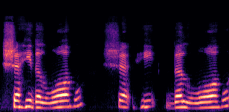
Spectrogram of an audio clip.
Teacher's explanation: اس میں جلالہ کے لام کو موٹا پڑھنا ہے۔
